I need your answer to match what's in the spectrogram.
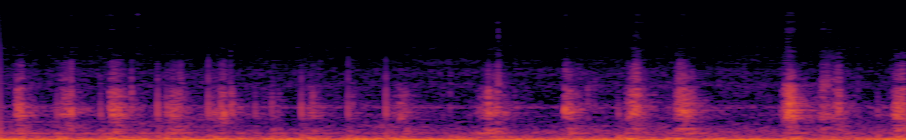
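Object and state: Scratch art paper being scratched.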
